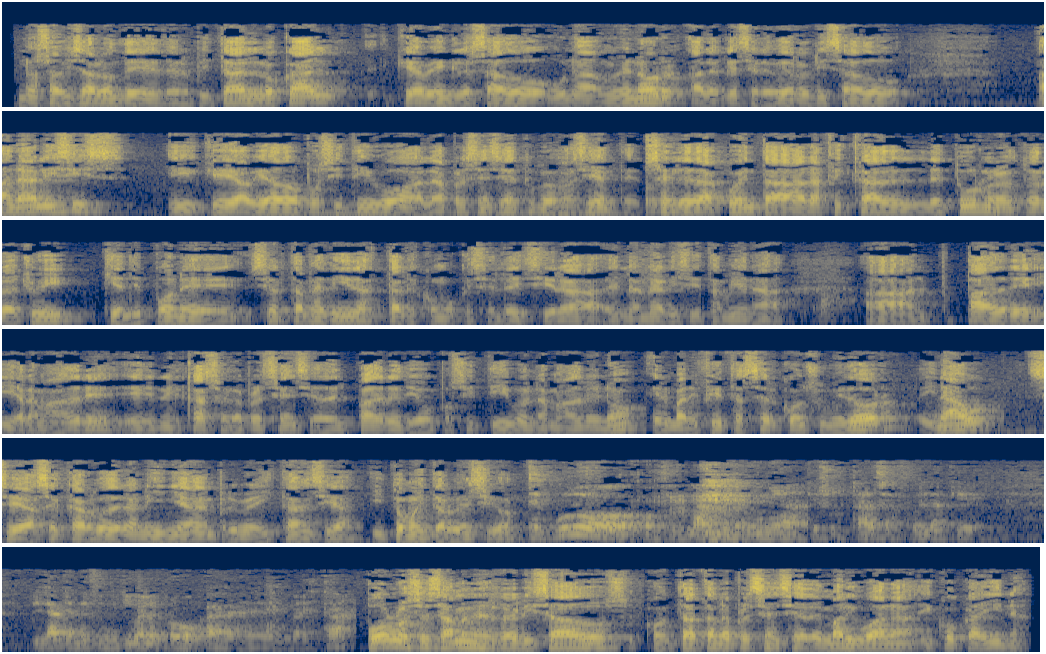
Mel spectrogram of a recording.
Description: Informe: corresponsal en Río Negro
